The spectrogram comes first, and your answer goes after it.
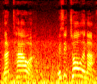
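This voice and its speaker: A man's voice: very high-pitched, expressive, normal speed, noisy background. A man playing a young, wry swordsman prince in a video game cutscene. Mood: urgent. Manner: wry, dryly joking. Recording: game soundtrack mix with loud music. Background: loud music.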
